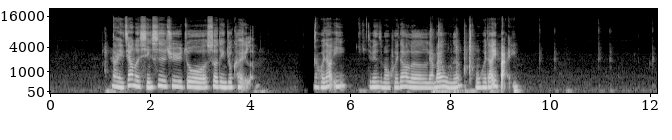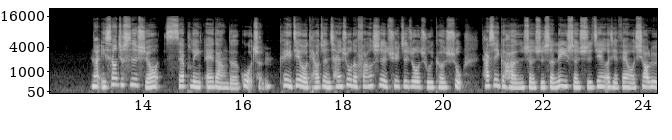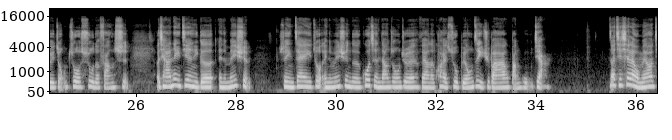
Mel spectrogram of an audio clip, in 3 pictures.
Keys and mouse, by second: 1.1 space, 4.1 space, 6.3-8.8 drag, 8.0 KP_0, 9.8 middle click, 11.0 middle click, 12.0-12.9 middle drag, 27.9-28.7 middle drag, 29.4 shift+middle click, 29.7-31.0 middle drag, 31.7 shift+middle click, 32.0-32.6 middle drag, 34.9-35.3 middle drag.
